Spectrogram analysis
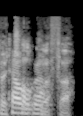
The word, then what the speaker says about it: photographer: person for the person and the stress moves to the or photographer even though we do say photograph so the in photograph the stress is on the very first o it's photograph yeah photograph but photographer yeah so the ination changes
